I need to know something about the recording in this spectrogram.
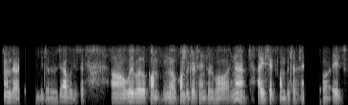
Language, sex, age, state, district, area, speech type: Nepali, male, 18-30, West Bengal, Kalimpong, rural, conversation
